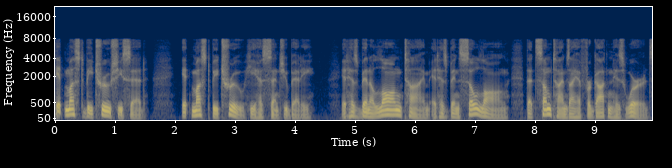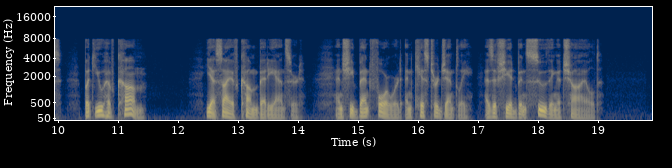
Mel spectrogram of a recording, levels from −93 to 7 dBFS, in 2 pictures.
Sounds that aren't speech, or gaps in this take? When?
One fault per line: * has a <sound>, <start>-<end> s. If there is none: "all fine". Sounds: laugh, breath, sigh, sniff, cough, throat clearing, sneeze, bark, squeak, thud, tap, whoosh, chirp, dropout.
all fine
